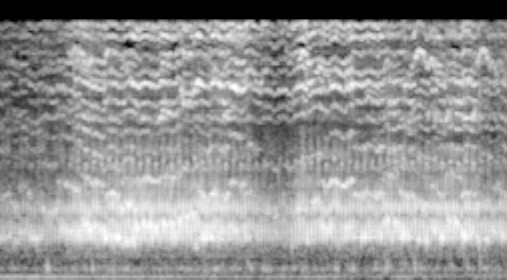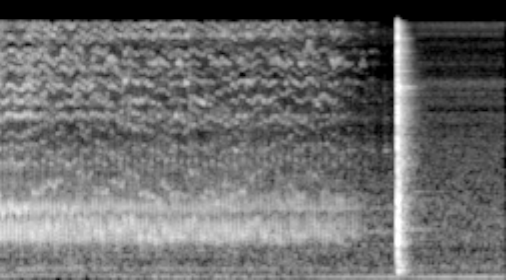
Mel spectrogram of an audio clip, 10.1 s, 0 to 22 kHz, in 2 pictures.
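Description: Sanyo M 7800K boombox's radio giving out static with warbling whistles while it is tuned. The sound swells, holds, then fades away over several seconds. A single sharp click comes just before the end.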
